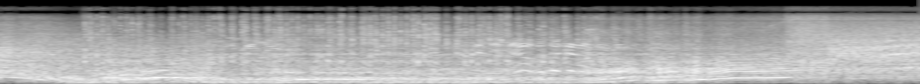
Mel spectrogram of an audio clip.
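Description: A racing car engine revs loudly in sharp bursts.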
